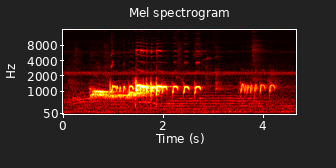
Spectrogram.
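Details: A zebra dove of local stock sings for use as a trapping lure. A rising rolling coo swells, then breaks into a string of short, evenly spaced beaded notes, followed by a softer trill.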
